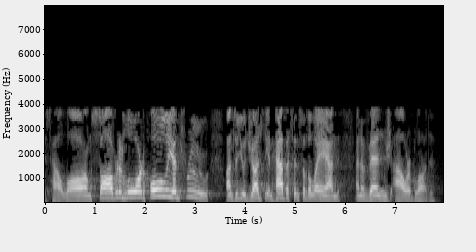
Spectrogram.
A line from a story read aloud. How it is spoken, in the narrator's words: they called out in a loud voice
